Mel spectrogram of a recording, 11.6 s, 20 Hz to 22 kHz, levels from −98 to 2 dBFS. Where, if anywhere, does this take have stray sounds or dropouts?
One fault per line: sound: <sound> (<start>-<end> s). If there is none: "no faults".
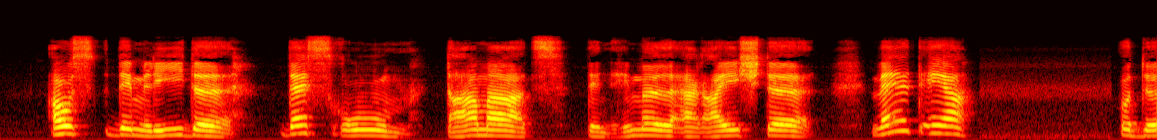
no faults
